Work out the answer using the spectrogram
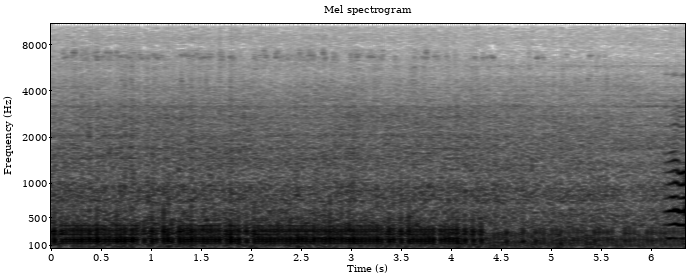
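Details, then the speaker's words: AJS single-cylinder motorcycle on the road, throttle still sticking after cleaning the carburettor slide: irregular, stumbling beat with dropped firing pulses that persists at wider throttle; misfire, owner suspects something got into the carburettor. "See, it's just that slight throttle opening. If I open it up wider, now it's still misfiring."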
